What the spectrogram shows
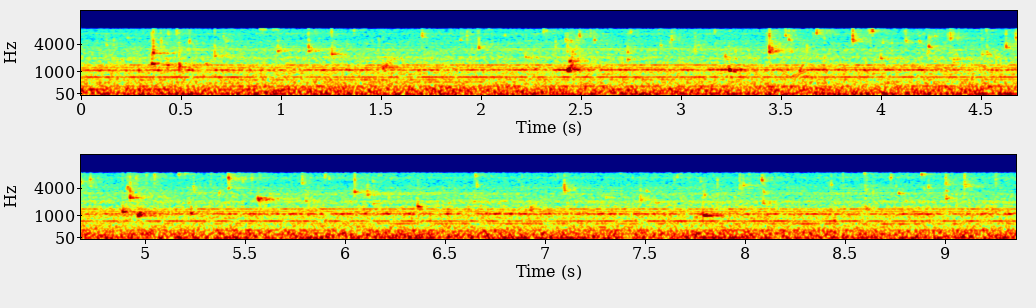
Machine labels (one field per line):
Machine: pump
